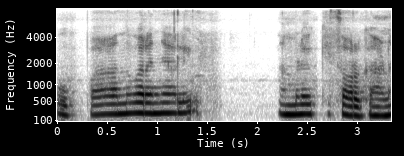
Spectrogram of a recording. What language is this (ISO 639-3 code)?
mal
